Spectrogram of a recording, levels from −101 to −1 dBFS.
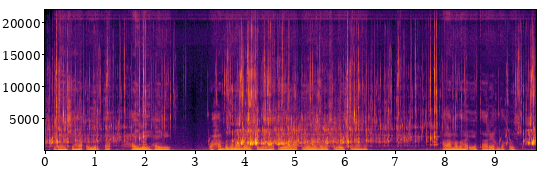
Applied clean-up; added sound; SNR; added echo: none; Fill (with liquid) / Water; 0 dB; none.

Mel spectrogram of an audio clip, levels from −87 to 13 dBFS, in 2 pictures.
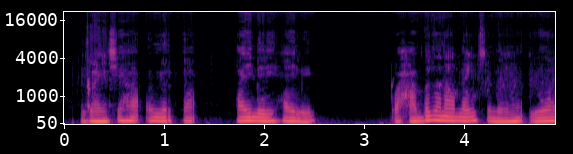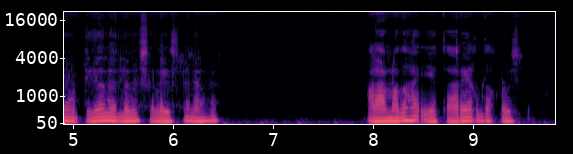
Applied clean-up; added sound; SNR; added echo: neural mask model DeepFilterNet 3.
